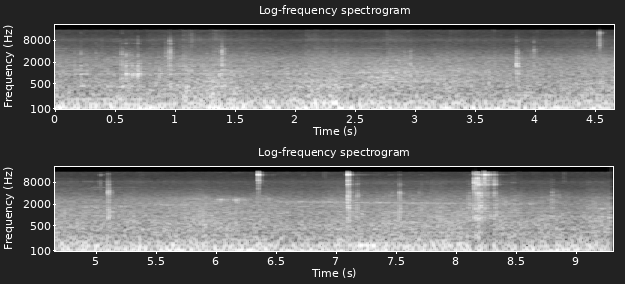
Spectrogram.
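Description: Small metal clicks and a short rattle as a nut and washer are handled and threaded onto a bolt on a truck's brake chamber. The loudest click comes a little after six seconds, another around seven, and a brief rattle just after eight, over a steady low rumble.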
